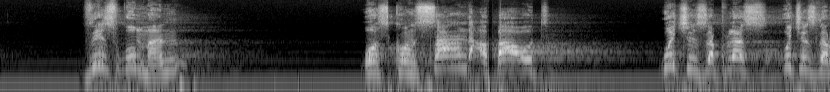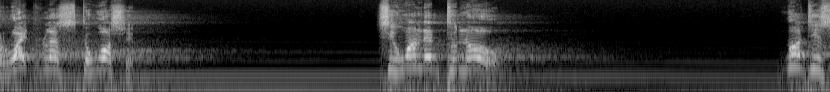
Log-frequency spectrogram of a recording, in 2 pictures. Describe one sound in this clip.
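A man preaches forcefully into a microphone, in bursts with pauses, in a reverberant hall.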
